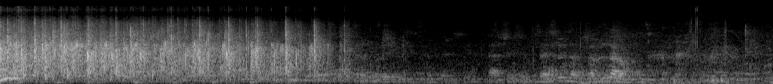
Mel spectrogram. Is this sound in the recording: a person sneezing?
no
